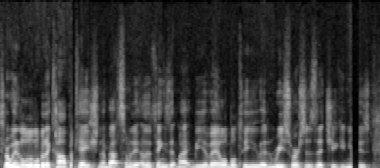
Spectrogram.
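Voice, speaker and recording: A man with a Texan accent at a very fast pace. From Texas (Belleville, small town). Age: 60s. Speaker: healthcare financing expert. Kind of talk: presentation. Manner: halting, many fillers and repeats.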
